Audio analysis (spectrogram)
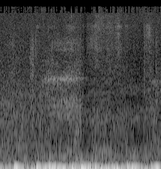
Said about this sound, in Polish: właściwą stronę mikrofonu trzymam za oknem, mówię do tyłu mikrofonu. Wiatr zawiał, nie wiem czy będzie. Tak teraz zaczął wiatr wiesz trochę.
